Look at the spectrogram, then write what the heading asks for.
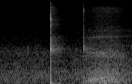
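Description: Two crisp, close finger snaps in a quiet room, a sharp one followed by a lighter one about a third of a second later.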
